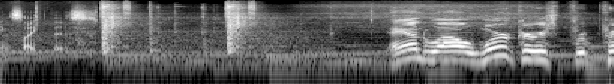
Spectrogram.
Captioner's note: nail gun bangs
